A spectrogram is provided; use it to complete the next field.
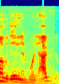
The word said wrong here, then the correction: Bayona: Bayona. – Tipo assim, Isso.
